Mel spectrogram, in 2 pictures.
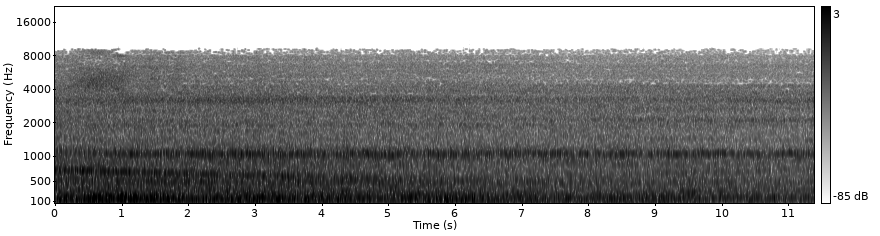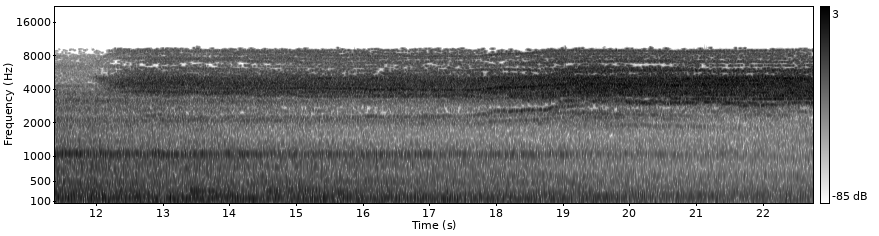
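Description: A train rumbles and clatters along the track in an echoing underground station.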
